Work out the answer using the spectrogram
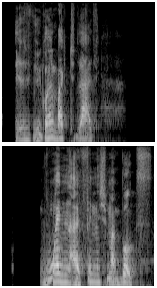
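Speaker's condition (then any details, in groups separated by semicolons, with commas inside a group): Paraplegia with essential tremor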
